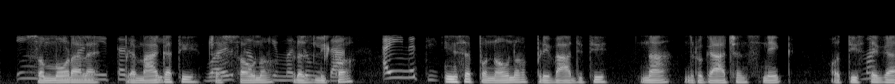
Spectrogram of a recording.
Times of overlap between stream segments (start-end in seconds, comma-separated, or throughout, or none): none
